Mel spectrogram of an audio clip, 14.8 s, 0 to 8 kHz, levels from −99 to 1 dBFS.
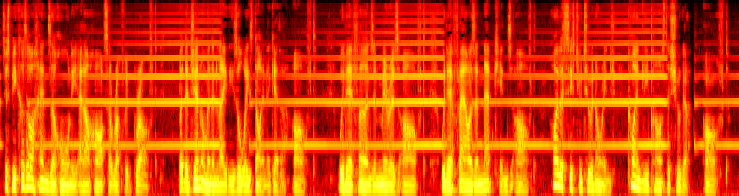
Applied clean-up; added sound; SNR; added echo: none; Trumpet; 11 dB; none.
